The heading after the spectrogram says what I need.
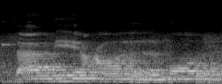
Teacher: rohnya tebal karena jatuh setelah rokat doma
